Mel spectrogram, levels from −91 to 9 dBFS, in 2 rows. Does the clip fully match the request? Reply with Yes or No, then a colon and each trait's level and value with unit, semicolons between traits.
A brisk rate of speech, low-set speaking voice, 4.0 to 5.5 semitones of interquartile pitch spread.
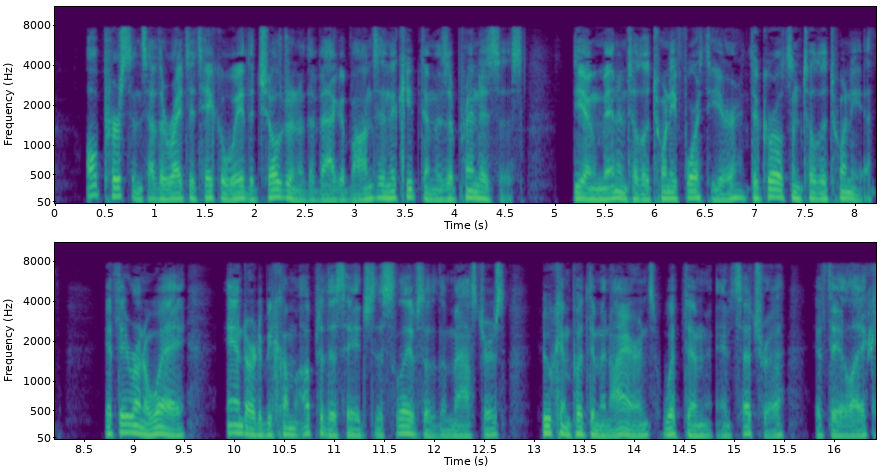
Yes: fast, 220 wpm; very low, 95 Hz; average, 4.4 semitones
